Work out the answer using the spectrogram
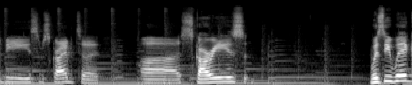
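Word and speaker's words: WYSIWYG: Wizzywig is what I've always been told. Yeah, I think that's probably right. I I heard someone pronounce it Wissywig last week and I'm just like, okay, maybe they're just memeing.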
